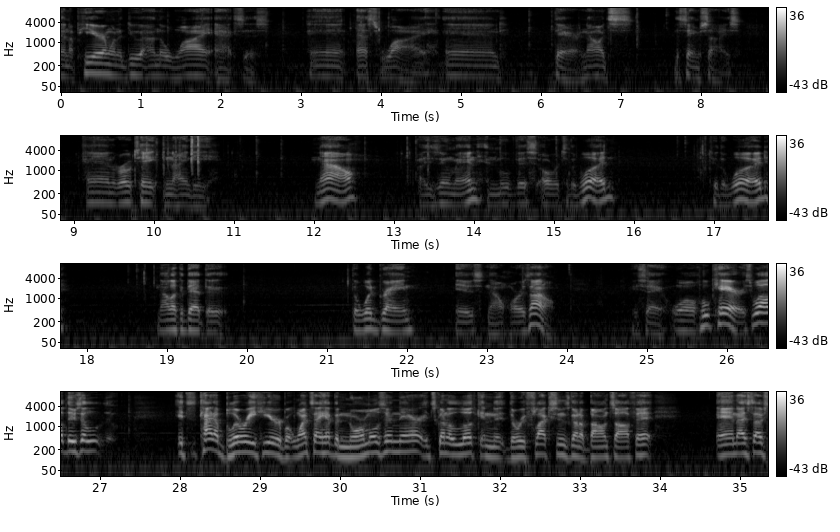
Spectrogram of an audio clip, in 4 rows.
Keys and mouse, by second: 0.6-7.2 drag, 3.6 s, 7.0 b, 9.1-12.0 right drag, 9.8 r, 13.5-15.4 middle drag, 15.4 g, 16.7 g, 20.2-22.7 middle drag, 24.0 middle click, 26.1 middle click, 28.3 click.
